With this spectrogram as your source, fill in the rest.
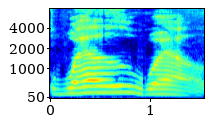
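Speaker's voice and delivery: slow, drawn-out, thuggish snarl on well, well. Narrating a scene, voicing a thug who spits and taunts the approaching group; snarling thug. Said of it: "he snarls".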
